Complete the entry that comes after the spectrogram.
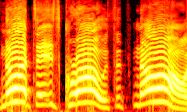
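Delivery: high, slow, loud mock whine; whiny kids. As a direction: whine it like a grossed-out kid. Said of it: "we're like".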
